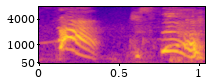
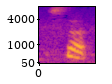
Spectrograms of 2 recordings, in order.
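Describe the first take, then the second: First: Sharp, loud, high stop; playful loud shout at a child. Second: Said in the usual way. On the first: Pretend. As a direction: yell it out like telling off a pretend dinosaur. Parent mock yelling at dinosaur game.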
